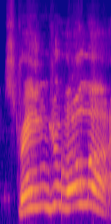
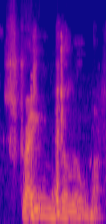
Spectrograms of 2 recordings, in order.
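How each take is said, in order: First: High, slow, hammed-up drawl; a six-year-old milking the cowboy tagline; proud little kid doing the commercial voice. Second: Slow, lowered Western drawl; deadpan commercial cowboy, drawn out; lazy Western hero delivering the tagline. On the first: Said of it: "And I go". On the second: Retold or imitated. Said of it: "it was a Western guy".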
